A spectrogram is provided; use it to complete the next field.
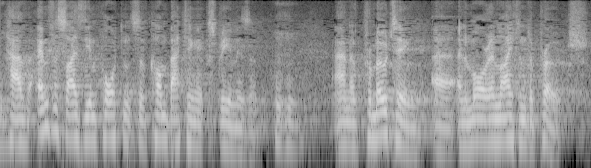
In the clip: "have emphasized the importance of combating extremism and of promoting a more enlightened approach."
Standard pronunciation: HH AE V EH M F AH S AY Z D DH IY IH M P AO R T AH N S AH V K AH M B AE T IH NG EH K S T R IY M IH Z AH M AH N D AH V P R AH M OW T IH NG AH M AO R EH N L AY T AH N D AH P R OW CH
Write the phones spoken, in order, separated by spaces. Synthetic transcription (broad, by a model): HH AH V EH M F AH S AY Z D DH IY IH M P AO R T N S AH V K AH M B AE T IH NG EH K S T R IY M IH Z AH M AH N AH V P R AH M OW T IH NG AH M AO R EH N L AY T N D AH P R OW CH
